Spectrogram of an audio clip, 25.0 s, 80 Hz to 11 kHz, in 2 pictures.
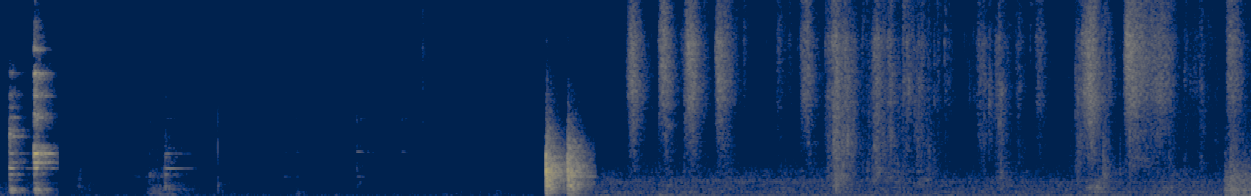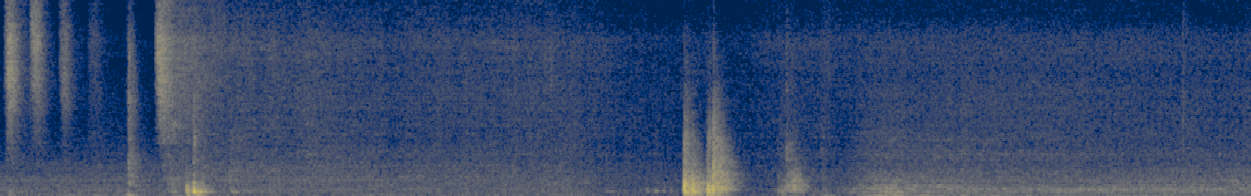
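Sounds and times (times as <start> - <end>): steady hiss: 6.0 - 25.0
objects clattering: 19.3 - 20.7.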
